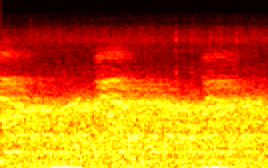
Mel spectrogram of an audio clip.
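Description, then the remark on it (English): A raven croaks harshly, a couple of rough calls rising briefly over a steady, noisy background, with no one speaking. “Then the bird sang, nevermore.”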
